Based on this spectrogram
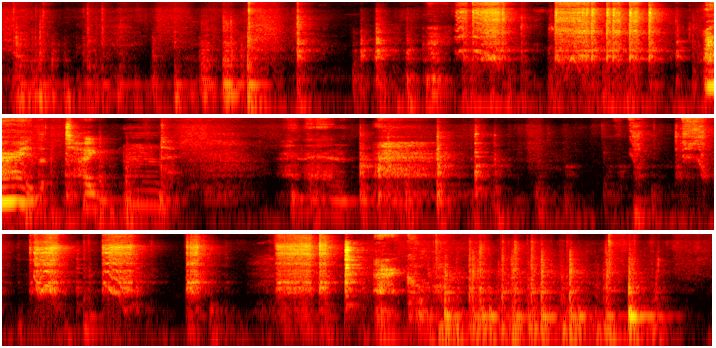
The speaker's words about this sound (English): Wiggles just a little bit. Need to tighten it down further. All right, this is tight, so that's going. Yep, same there. All right, my toilet lid's in.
